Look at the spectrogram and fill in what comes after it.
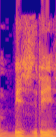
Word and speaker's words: Bizri: Wa bi wujubi dzarbi wa la fi zaujatil kabira sarraha Jamalul Islam Al-Birji Al-Bazri ya, Al-Bazri atau Bizri ya. Itu bacanya kadang sulit nama ulama itu. Jadi Jamaluddin Al-Bizri juga menjelaskan hal yang sama seperti penjelasan, oh ini sudah ada ya, Bizri sudah ada harokatnya setelahnya.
